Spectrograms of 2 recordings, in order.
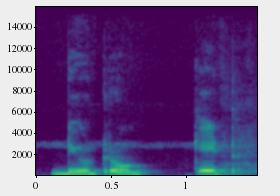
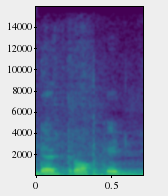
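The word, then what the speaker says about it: Dutrochet: Option D ड्यूट्रोकेट या फिर डट्रॉकेट, आप जैसे मर्जी इसको प्रोनाउंस कर सकते हैं।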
